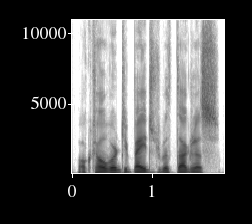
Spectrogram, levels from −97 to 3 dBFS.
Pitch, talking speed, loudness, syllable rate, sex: 120 Hz, 125 wpm, -18 LUFS, 5.4 syllables/s, male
